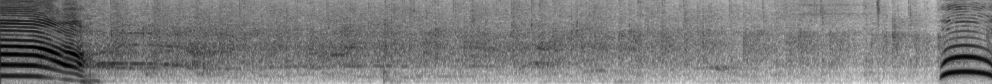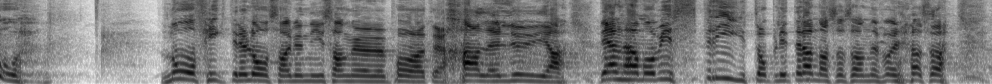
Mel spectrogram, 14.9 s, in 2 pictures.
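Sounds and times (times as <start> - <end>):
loud swooping cheers: 0.0 - 5.8
audience clapping: 0.4 - 8.5
speech: 7.5 - 7.7, 8.6 - 14.8.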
